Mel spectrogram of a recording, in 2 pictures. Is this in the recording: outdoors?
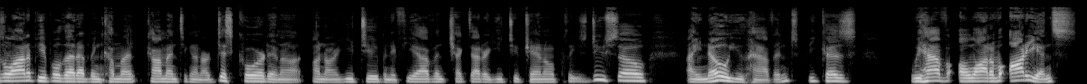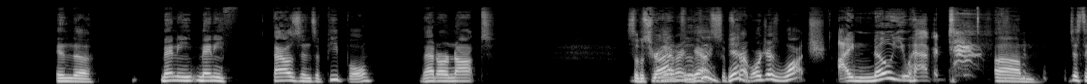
no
